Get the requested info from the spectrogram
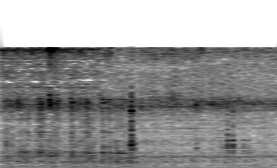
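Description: Heli forklift engine idling steadily.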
